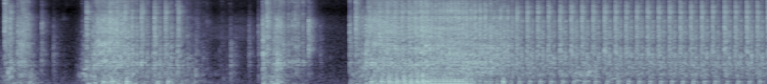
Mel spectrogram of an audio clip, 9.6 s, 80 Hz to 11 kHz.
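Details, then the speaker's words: Rebuilt Honda XL250 single-cylinder, cases not split during rebuild: once running, a fast, steady hammering knock about four per second; piston contacting a valve plus a slack balance shaft chain. "should have split the cases because it ended up having problems and you'll hear it when it runs later"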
